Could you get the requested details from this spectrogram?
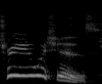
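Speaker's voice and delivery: very high, loud put-on leprechaun accent. Explaining the beer's name as a leprechaun would say it: leprechaun accent. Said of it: "In a leprechaun accent".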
